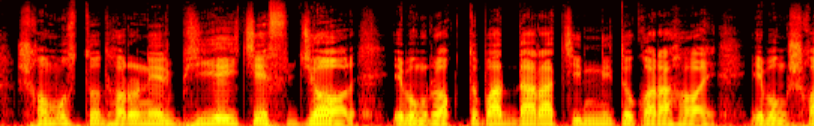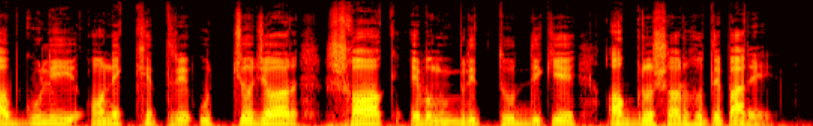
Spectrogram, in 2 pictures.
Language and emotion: Bengali, neutral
